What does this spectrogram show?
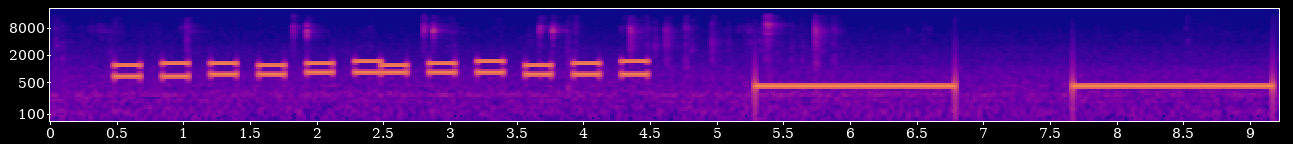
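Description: A rapid series of about eleven touch-tone beeps as a phone number is dialed, followed by two long, steady ringing tones with a pause between them. Clear, with no voices.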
